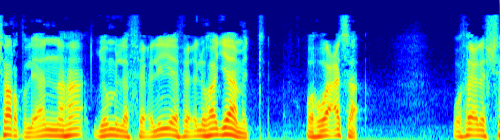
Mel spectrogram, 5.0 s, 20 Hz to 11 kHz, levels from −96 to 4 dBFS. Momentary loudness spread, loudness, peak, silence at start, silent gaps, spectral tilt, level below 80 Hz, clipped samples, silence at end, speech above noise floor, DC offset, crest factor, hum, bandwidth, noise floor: 9 LU; -18 LUFS; -2 dBFS; 0 s; none; -8 dB/octave; -48 dBFS; under 0.1%; 0 s; 38 dB; under 0.1%; 16 dB; none; 7.6 kHz; -55 dBFS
